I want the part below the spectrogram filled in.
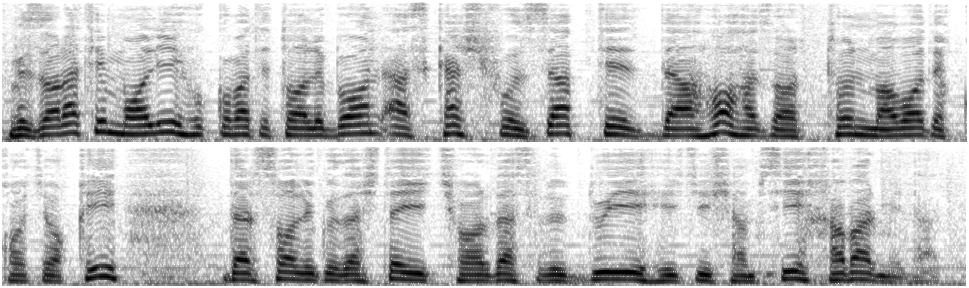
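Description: A man with an Afghan accent reading a formal radio news bulletin in a measured delivery. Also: fairly high pitch, a little mellow, soft background music. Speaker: radio newsreader.

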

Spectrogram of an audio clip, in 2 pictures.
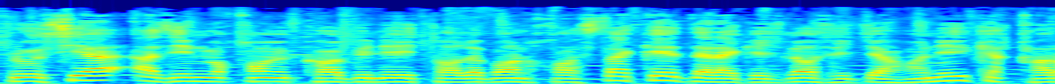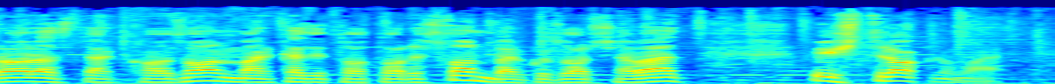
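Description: A male newsreader with an Afghan accent presents a radio bulletin. His delivery is formal and measured, at a middling pitch, with music behind him. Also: darkish tone.

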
